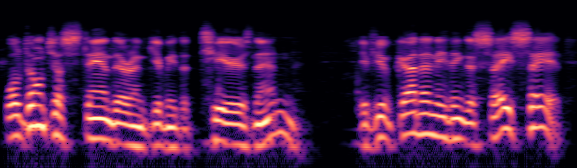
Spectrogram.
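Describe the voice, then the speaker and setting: A man's voice: mid-range voice, big pitch swings, fairly quick, bright, forceful tone. An American actor playing a blunt, world-weary male insurance investigator in a 1950s radio drama, both narrating and speaking in scenes. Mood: impatient. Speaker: lead actor and narrator of a radio detective serial. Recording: dull band-limited 1950s radio recording.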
